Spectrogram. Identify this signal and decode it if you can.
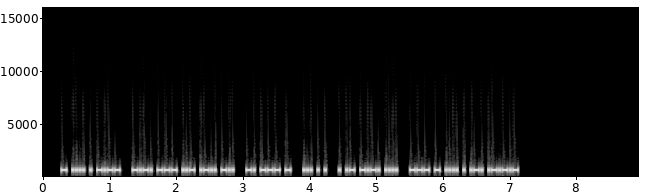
Morse code, heard as a keyed tone, about 46 wpm, 700 Hz. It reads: THEY COULD NOT SEE EACH OTHER.
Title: Sentences from Top 1000 Words - Review Part 1 - 45wpm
